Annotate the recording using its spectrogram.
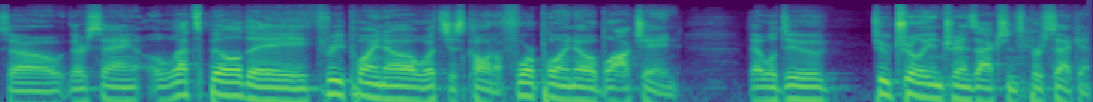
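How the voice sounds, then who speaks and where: This man has an ordinary speaking voice at a medium pitch. His pace is moderate, with ordinary pitch variation. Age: 40s. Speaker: venture capital investor. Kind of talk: panel discussion.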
